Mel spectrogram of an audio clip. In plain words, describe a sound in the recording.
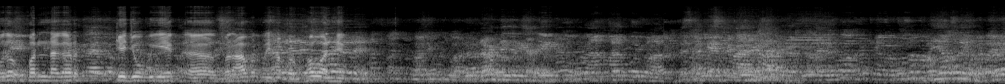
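Several men talk among themselves in the background.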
